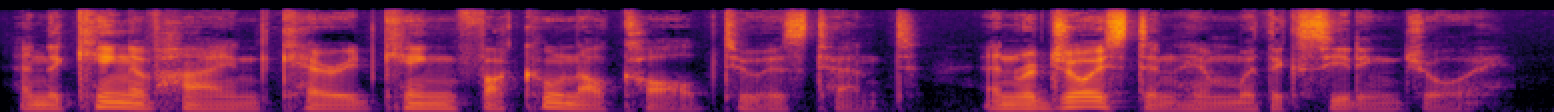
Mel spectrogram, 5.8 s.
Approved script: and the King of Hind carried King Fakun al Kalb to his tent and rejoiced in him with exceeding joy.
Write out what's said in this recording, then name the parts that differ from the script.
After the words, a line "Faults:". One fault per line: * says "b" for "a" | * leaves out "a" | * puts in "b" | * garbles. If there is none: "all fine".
and the King of Hind carried King Fakun al Kalb to his tent and rejoiced in him with exceeding joy.
Faults:
all fine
